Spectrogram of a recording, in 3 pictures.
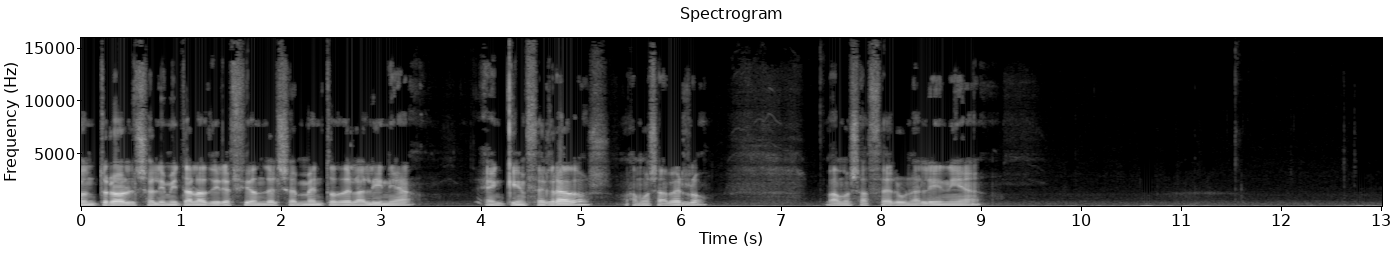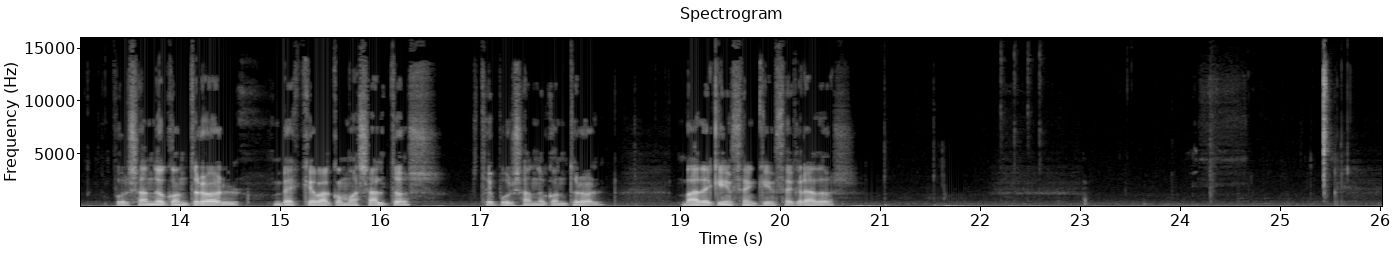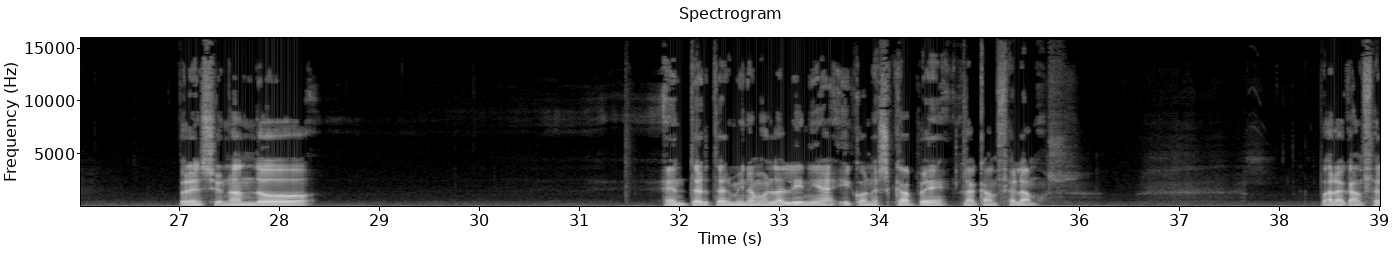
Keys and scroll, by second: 35.7 Escape.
